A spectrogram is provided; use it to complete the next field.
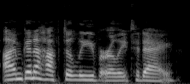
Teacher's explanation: the stressed words are leave, early today. Those three words give you the core meaning.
